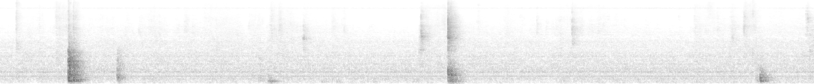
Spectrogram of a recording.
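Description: A handful of short, sharp snips and clicks from hand clippers cutting the stems of artificial flowers, spaced irregularly, the loudest about a second in.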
